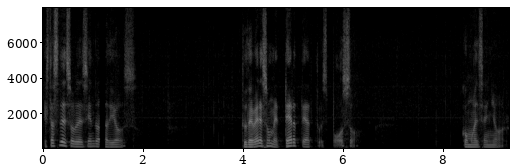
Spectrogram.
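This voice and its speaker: A man's voice: mid-range voice, slow pace, pauses often, darkish tone. A middle-aged man preaching a sermon, questioning the congregation in a conversational way. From Mexico. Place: church.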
